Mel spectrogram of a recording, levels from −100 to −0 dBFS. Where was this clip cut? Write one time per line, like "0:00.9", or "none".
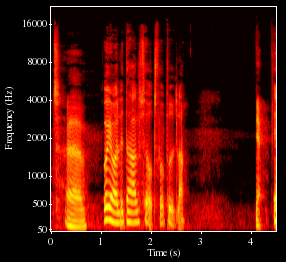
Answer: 0:01.0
